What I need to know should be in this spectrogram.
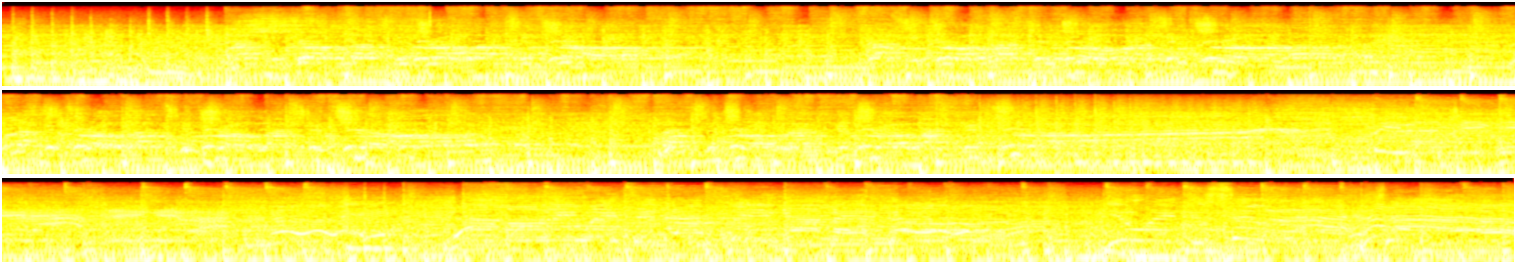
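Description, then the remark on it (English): A loud, driving rock song plays continuously, with dense guitars, steady drums and a clanking cowbell in the mix, plus shouted, yelling vocals over the top. “Cowbell.”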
